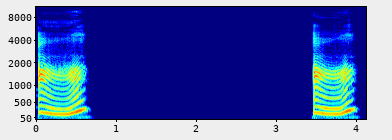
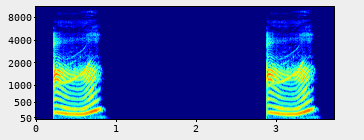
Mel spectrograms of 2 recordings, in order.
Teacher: That is the sound for the second tone. It starts normal and then rises up.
